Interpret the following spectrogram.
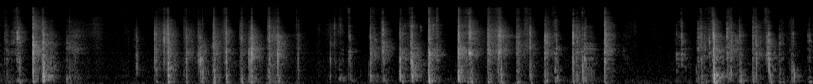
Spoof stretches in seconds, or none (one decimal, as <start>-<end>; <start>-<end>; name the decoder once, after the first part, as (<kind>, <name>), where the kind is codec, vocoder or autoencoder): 0.5-3.4 (autoencoder, DAC-VAE); 4.7-5.5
